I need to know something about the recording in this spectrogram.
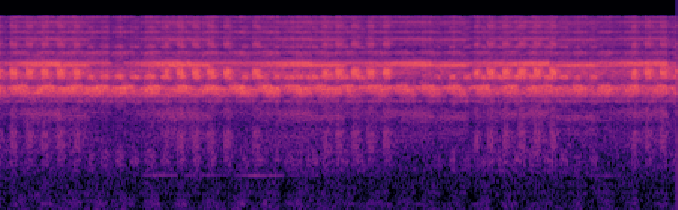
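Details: Dense autumn insect chorus in a Japanese garden before daybreak, continuous high ringing trills mixed with fast repeated chirping pulses, steady in loudness from start to finish.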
